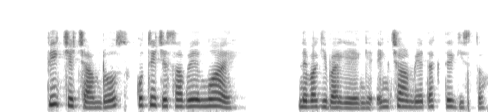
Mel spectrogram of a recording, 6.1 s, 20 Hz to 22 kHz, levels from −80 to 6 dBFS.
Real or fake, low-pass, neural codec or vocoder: fake; 7.2 kHz; vocoder, 22.05 kHz, 80 mel bands, Vocos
